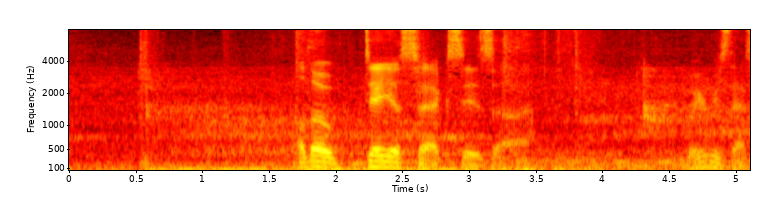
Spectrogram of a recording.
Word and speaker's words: Deus: Deus is correct, yeah. I guess the way I'm remembering it is that people were mispronouncing it as like something like do sex, which was just really weird.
